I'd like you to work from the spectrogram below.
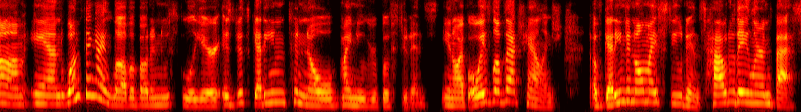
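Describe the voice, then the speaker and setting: In a Wisconsin accent, a woman talks at a moderate pace with a fairly high pitch, a bright, sharp tone and lively intonation against a quiet background. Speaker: elementary school teacher. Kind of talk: webinar presentation. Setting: online webinar.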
